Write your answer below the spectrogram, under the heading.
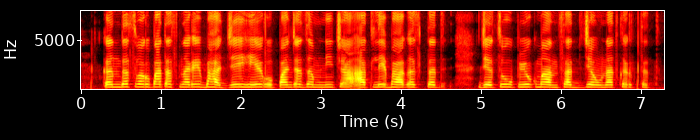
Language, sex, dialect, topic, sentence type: Marathi, female, Southern Konkan, agriculture, statement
